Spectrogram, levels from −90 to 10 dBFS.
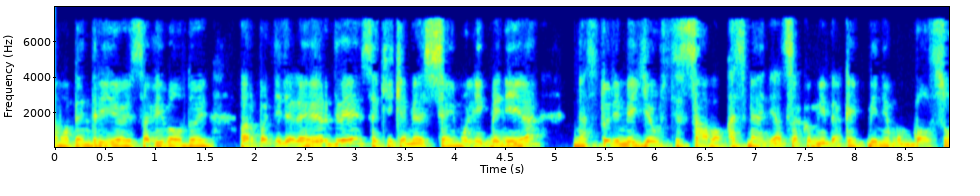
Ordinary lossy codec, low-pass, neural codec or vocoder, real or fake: MP3, 48 kbps; 7.2 kHz; none; real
